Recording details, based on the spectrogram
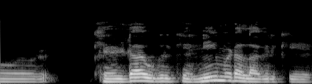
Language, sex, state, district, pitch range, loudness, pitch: Rajasthani, male, Rajasthan, Churu, 125-150 Hz, -16 LUFS, 135 Hz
